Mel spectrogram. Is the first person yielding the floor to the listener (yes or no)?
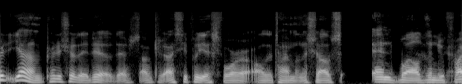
no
